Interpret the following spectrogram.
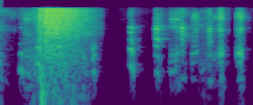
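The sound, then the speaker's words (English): A loud, sharp sound effect of a big open-hand slap cracks out with a bright, ringing tail lasting nearly a second, followed by a string of shorter, quieter sounds after a brief pause. “Sound like one of them big ass open hand slaps and shit.”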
